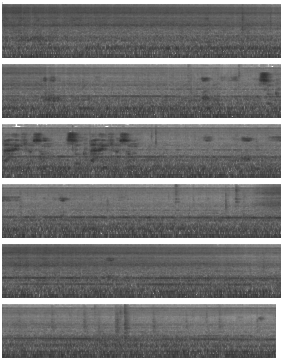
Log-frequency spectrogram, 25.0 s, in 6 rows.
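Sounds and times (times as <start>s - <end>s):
train low rumble: 0.0s - 25.0s
hiss: 16.4s - 20.7s.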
